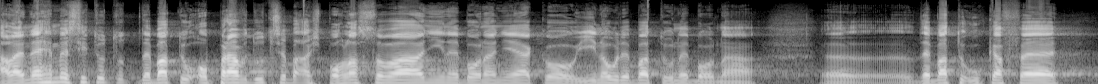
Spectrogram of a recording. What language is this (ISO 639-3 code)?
ces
